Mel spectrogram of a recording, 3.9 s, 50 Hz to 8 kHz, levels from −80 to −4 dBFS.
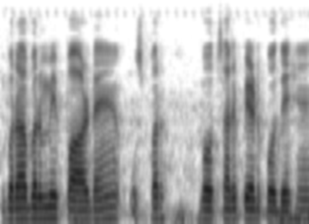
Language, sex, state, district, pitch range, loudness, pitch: Hindi, male, Uttar Pradesh, Shamli, 125-140 Hz, -19 LUFS, 135 Hz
